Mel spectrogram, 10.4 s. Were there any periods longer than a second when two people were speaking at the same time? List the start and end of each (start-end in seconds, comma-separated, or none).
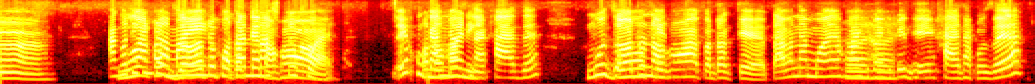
1.2-3.3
